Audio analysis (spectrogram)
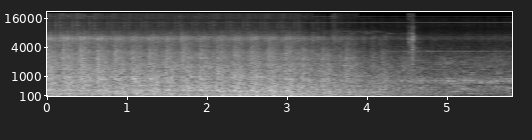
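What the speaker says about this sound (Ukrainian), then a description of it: "заглушив я мотор, турбіна ось до сих пор вращається" A T-16 tractor's D-21 engine turbocharger, still spinning after engine shutdown: a steady, loud mechanical whir with a rapid fluttering pulse winds down gradually, fading to a quieter hum with a brief click near the end.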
